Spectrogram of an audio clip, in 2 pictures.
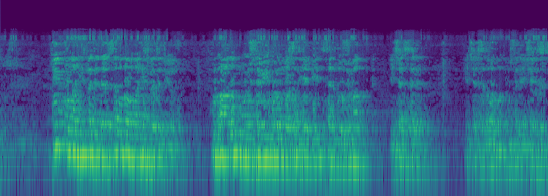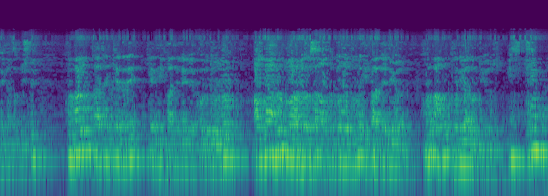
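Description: A man chants melodically into a close microphone, in long sustained phrases with short pauses.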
